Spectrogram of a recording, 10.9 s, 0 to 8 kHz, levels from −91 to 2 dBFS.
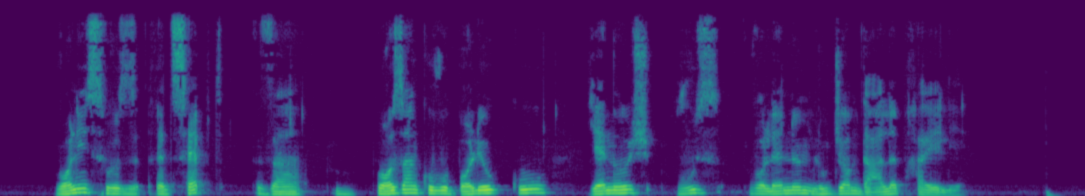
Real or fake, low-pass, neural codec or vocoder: real; 7.2 kHz; none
